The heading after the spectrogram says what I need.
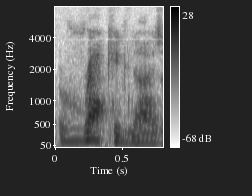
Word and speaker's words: recognize: that reminds me everybody this is a commonly mispronounced word like thank you so much um it's recognized okay put that stress at the very beginning recognize like you know that's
